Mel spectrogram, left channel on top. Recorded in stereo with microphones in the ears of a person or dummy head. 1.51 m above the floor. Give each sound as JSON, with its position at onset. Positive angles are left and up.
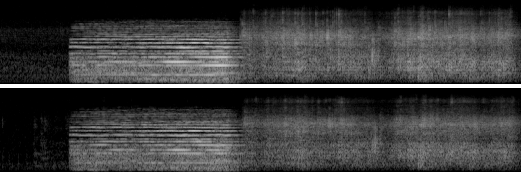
{"t": 0.7, "sound": "a car horn", "side_deg": 20, "distance_m": 5.0}
{"t": 2.4, "sound": "crumpling", "side_deg": 65, "distance_m": 5.0}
